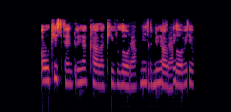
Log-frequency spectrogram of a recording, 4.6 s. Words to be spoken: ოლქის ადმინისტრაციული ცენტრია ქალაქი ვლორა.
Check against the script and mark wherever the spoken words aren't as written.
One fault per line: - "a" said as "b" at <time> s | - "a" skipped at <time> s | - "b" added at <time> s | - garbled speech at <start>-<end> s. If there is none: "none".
- "ადმინისტრაციული" skipped at 1.2 s
- garbled speech at 2.8-3.9 s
